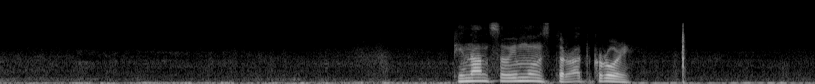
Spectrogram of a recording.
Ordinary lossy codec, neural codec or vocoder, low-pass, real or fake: Opus, 16 kbps; codec, 16 kHz in and 24 kHz out, 0.9 kbps, LongCat-Audio-Codec, fine tuned four codebook decoder; 7.2 kHz; fake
